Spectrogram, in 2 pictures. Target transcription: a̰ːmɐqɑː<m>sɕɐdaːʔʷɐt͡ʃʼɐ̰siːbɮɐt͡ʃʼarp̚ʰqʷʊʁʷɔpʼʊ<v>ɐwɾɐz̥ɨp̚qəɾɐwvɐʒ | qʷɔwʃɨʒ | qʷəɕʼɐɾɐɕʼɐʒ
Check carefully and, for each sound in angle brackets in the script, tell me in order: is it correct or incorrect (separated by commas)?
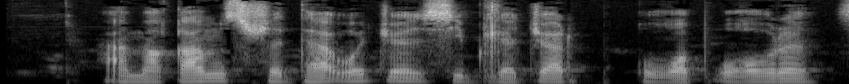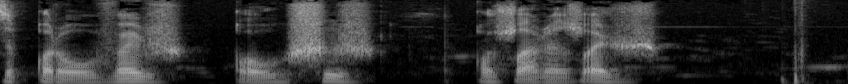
correct, incorrect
